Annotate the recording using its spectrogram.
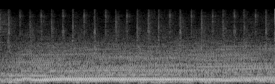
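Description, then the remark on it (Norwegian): A racing car engine from the driving video game Forza Motorsport 6 drones at a steady high pitch, holding a loud, sustained whine with faint rhythmic pulsing throughout, no voices. “Forsa Motorsport 6 representerer kanskje ingen revolusjon i sin sjanger, men gjør det godt der det teller mest, og det her er kanskje det peneste bilspillet jeg har sett.”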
